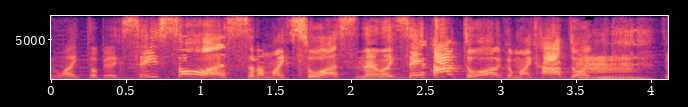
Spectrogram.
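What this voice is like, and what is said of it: Strong New Jersey accent. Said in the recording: “my accent started coming out ... Very bad. You don't realize it because you're from Jersey.”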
